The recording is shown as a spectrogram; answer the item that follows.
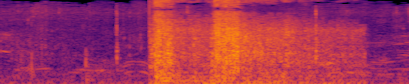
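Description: A heavy gun or artillery piece firing: a sudden loud blast about three quarters of a second in, its report rolling on for about a second before cutting off abruptly.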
